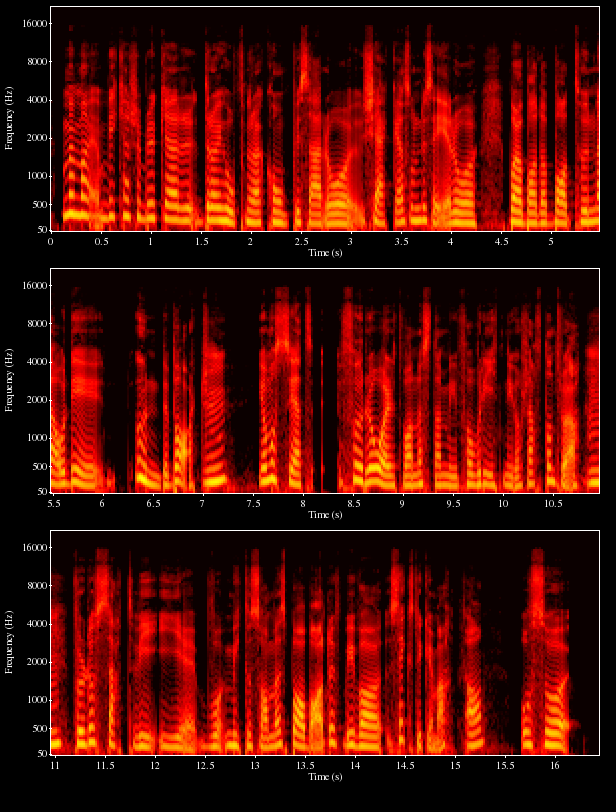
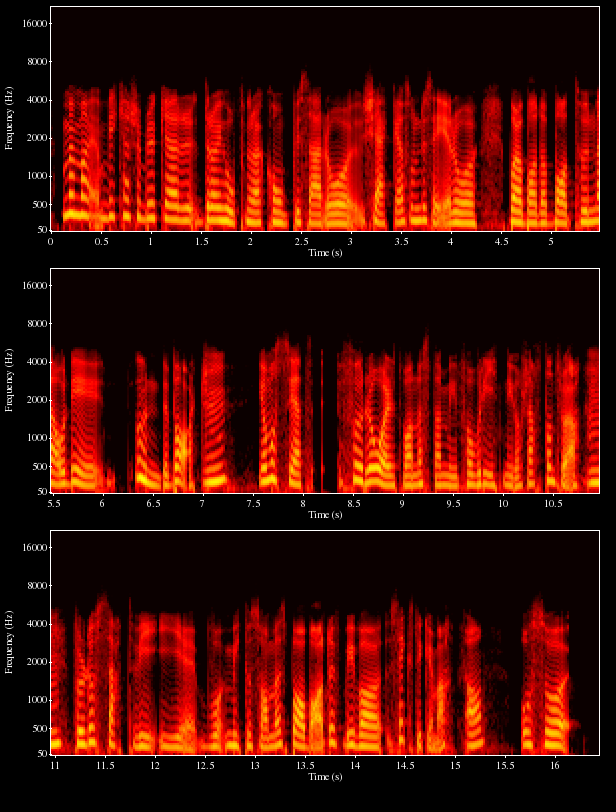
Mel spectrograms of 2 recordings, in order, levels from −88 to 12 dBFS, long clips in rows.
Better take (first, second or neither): first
